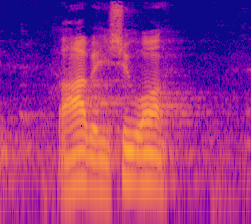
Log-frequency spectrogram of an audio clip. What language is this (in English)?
Danish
